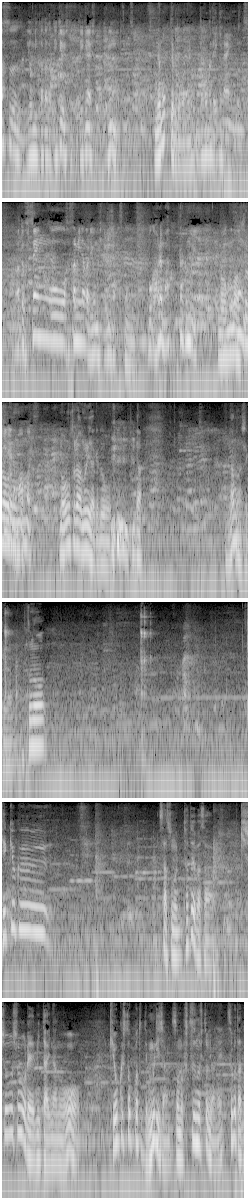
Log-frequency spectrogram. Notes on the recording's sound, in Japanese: 東京出張の時にご飯を食べながら収録した雑談です。雑音でお聞き苦しいかと思いますが。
